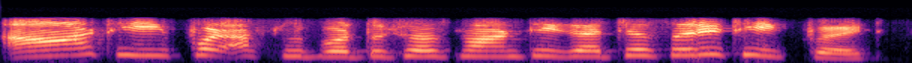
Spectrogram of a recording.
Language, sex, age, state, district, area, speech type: Kashmiri, female, 30-45, Jammu and Kashmir, Pulwama, rural, conversation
